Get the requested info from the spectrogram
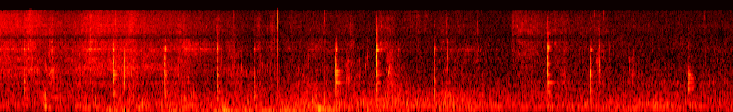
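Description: Wooden spatula stirring raw chicken pieces in ghee in an iron karahi: a steady frying sizzle with irregular sharp clicks and scrapes as the spatula hits the iron. This is the chicken being sautéed (bhuna) in the ghee.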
